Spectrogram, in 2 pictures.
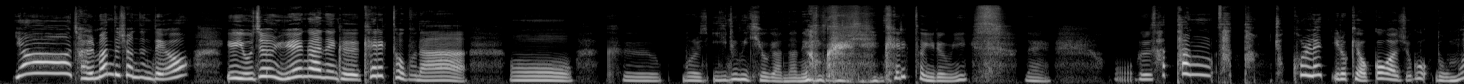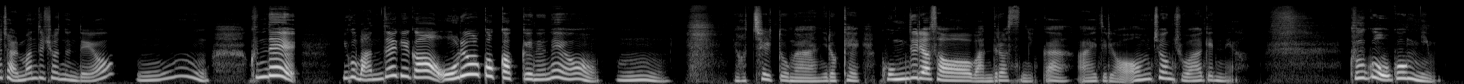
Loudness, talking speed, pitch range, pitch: -20 LUFS, 255 characters per minute, 175-300 Hz, 220 Hz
